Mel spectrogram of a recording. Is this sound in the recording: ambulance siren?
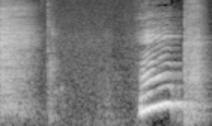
no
